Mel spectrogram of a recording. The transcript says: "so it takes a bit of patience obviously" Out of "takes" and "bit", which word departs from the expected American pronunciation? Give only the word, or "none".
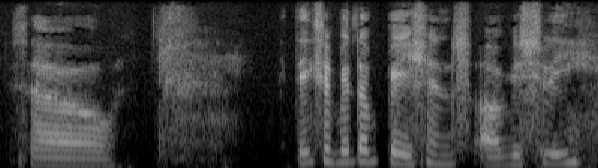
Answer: none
